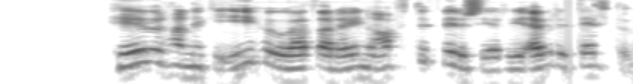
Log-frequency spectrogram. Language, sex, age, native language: Icelandic, female, 50-59, Icelandic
